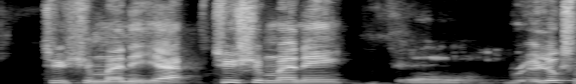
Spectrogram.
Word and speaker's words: Tchouaméni: I don't even know how to pronounce his name. Tchouaméni, yeah.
